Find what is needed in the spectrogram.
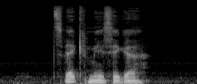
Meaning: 1. comparative degree of zweckmäßig 2. inflection of zweckmäßig: strong/mixed nominative masculine singular 3. inflection of zweckmäßig: strong genitive/dative feminine singular
- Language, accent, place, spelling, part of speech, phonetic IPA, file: German, Germany, Berlin, zweckmäßiger, adjective, [ˈt͡svɛkˌmɛːsɪɡɐ], De-zweckmäßiger.ogg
